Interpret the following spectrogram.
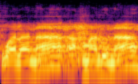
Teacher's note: Lana ini panjang nanya berjumpa dengan hamzah di lain kata di depannya itu maka dibaca pisah dan panjang dua alif sampai tiga alif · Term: Mad jaiz munfasil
